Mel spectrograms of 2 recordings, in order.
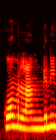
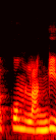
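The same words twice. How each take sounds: First: कोमलांगिनी with an added "ni"; wrong word form. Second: Said in the usual way. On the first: Shown as a demonstration. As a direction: say the mistaken longer form कोमलांगिनी. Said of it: "नहीं होता". (कोमलांगिनी, अंत में नी) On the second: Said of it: "होता है".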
